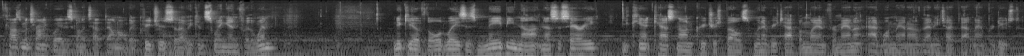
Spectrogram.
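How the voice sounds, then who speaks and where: A man with a very low, deep voice talks through card choices in a relaxed, meandering way, pausing on ums and uhs. His sensitive mic catches him up close, with music playing clearly behind him. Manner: relaxed, thinks aloud with fillers. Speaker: streamer. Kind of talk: casual deck-building chat. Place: home, late at night. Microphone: sensitive desk mic. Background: background music.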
